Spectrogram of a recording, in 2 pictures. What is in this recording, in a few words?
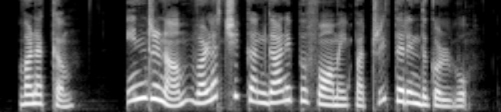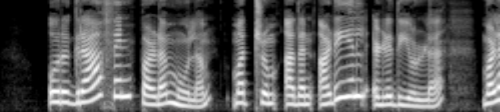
Training Tamil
